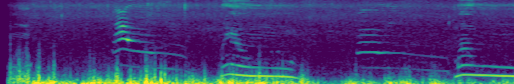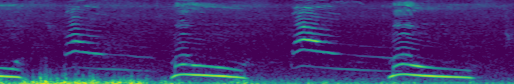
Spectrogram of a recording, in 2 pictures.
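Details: Stray kittens greedily meowing for food: about eight clear, drawn-out meows with falling pitch, repeated roughly every second, over a low background rumble.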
